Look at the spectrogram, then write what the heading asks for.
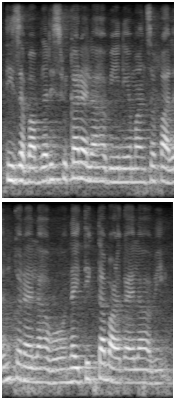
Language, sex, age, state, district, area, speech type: Marathi, female, 60+, Maharashtra, Mumbai Suburban, urban, spontaneous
